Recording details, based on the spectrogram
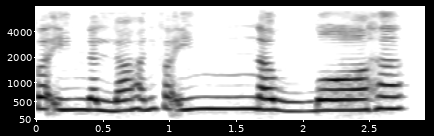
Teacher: نون کو ہیوی ادا نہیں کرنا، صرف لام کو ہیوی ادا کرنا ہے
